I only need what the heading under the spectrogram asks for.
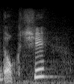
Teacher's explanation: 기역과 시읍 평평한 자음끼리 예사소리끼리 만나니까 한쪽을 강하게 발음하는 거죠. 넋이 이렇게 된 소리 조건이 돼서 넋이 된 소리로 발음되는 거죠.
